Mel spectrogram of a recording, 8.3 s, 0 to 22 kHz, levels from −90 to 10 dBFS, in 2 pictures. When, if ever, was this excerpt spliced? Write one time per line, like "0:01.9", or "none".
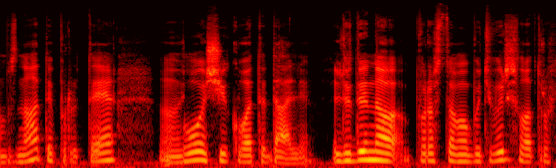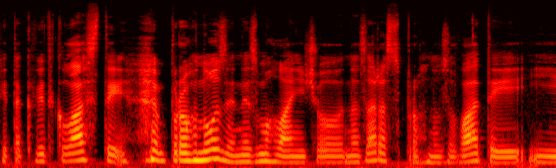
0:01.4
